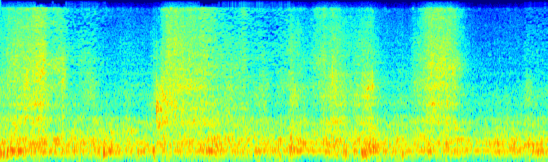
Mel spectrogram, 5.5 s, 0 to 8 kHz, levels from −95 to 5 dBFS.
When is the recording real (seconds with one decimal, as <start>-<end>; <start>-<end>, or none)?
1.7-2.5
